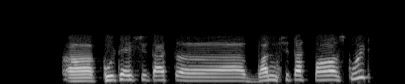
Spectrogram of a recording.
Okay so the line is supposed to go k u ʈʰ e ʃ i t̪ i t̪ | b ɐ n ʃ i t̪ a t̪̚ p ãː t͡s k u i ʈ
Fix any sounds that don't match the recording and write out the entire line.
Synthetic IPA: k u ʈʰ e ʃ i t̪ a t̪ | b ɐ n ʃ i t̪ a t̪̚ p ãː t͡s k u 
